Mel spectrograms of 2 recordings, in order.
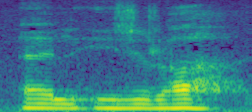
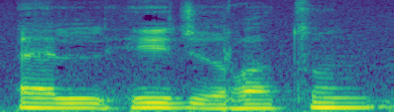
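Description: First: The word ends with a soft h sound. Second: The word ends with a full -tun ending. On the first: "El hicrah diye okunur" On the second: "El hicratun diye de bilirsin"

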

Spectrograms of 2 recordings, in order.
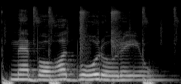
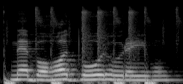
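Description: First: It is said at a low pitch. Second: It is said at a low pitch.

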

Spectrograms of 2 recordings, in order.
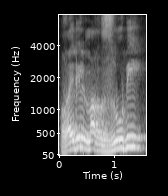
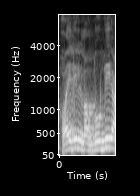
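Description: First: The middle consonant sounds like a z. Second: The middle consonant sounds like a heavy d. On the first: The speaker calls it wrong. "हरगिज़ हरगिज़ नहीं पढ़ना चाहिए" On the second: The speaker calls it right. "दुआत को उसके मखरज से अदा करना चाहिए"

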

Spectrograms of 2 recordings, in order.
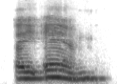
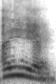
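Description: First: The stress is on the second syllable. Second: The stress is on the first syllable. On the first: The speaker calls it right. "nhấn âm trọng số 2" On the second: The speaker calls it wrong. "Ngày xưa thì mình không biết thì mình đọc là AM"

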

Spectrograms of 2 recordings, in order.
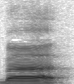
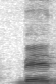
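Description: First: The vowel is stretched long. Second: The vowel is short. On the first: The speaker calls it right. "Uzatıyor yani arkadaşlar bir elif" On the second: The speaker calls it wrong. "B demiyoruz artık"

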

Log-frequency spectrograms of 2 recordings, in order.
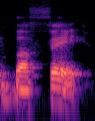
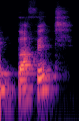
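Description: First: The final T sound is silent. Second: The final T sound is pronounced. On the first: The speaker calls it right. "we say buffet. So the T is silent" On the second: The speaker calls it wrong. "We don't say buffet"

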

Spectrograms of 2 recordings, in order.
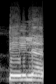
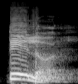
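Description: First: The last syllable has an open 'ar' vowel. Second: The last syllable has a rounded 'or' vowel. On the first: The speaker calls it wrong. "এটাকে আমরা টেইলার বলে থাকি" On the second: The speaker calls it right. "যার সঠিক উচ্চারণ হচ্ছে টেইলর"

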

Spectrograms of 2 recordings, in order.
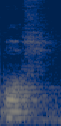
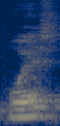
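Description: First: The vowels merge into a single 'o' sound. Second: The word has the full vowel pair 'ue'. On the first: "decimos pos. Porque la U y la E juntas hacen la O para nosotros" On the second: "en vez de decir pues"

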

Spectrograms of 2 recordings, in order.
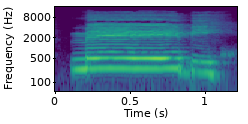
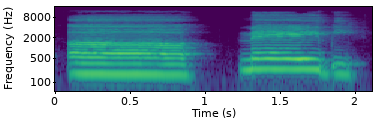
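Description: First: The pitch stays high and level throughout. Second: The pitch dips low and then rises. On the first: "First and third" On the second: "First and third"

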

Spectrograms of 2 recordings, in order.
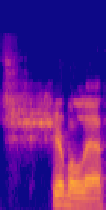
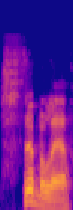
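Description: First: The word begins with an sh sound. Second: The word begins with an s sound. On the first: "pronounced shibboleth with a sh" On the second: "pronounced it sibboleth with a s sound"

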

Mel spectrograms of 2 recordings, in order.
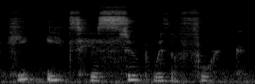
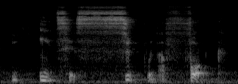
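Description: First: It is said in a warm, admiring tone. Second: It is said in a scornful, contemptuous tone. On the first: The speaker adores the person and finds the habit charming. "when you're in love with someone, you might think, oh, he's so wonderful" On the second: The speaker no longer loves the person and finds the habit stupid. "when the love wanes and the love is over, you'll be like, such an idiot"

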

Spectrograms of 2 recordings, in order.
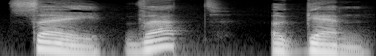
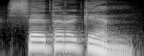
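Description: First: The phrase is said slowly and deliberately. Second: The phrase is said at normal conversational speed.

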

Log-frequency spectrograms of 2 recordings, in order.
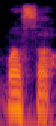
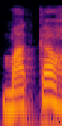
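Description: First: The middle consonant is an S sound. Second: The middle consonant is a K sound. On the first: The speaker calls it right. "এটা মাসা হবে" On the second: The speaker calls it wrong. "এটা উচ্চারণ মাক্কা হবে না"

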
